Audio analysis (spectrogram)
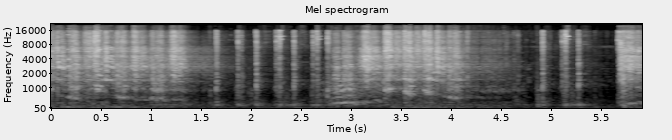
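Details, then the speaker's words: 1986 GMC truck with a swapped-in 400 small block, carburetted, choke on; starter repositioned after repeated starter failures. Starter churns in uneven bursts, two to three turns a second, never firing: no-start because the carburetor is empty of fuel. "now the problem with it not starting the uh the fuel is just now starting to pump up here so i gotta get fuel in the carburetor and then it should start"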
